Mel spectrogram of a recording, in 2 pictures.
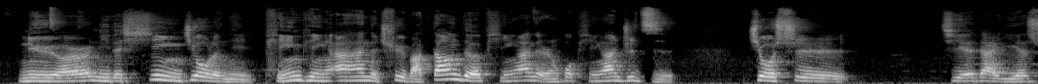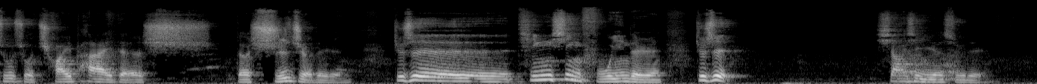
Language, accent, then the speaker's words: Chinese; Taiwan; 我们台湾人太注重礼尚往来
